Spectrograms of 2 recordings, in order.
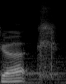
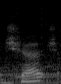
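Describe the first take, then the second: First: The ch sounds are distorted by a speech impediment. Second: The ch sounds are pronounced clearly and normally. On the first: This is how a child with a speech impediment said it. The speaker calls it wrong. "I would say church" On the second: This is how the word should sound. The speaker calls it right. "I couldn't say church"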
